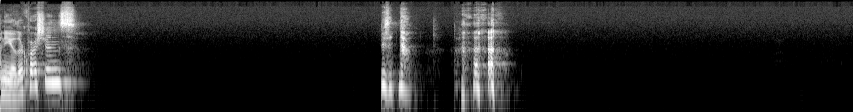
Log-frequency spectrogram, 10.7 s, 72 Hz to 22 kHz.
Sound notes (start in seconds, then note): 5.7 laughter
